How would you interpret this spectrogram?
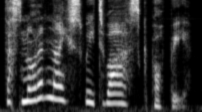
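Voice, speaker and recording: A woman's voice: high-pitched, sing-song, moderate pace, creaky, no echo, heavily acted. A woman voicing a feisty young female game character, blunt and colloquial in the way she talks. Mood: frank, probing. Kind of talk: video game character acting.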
